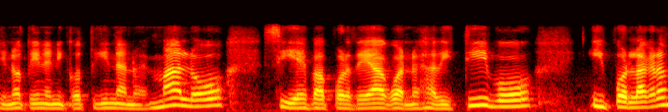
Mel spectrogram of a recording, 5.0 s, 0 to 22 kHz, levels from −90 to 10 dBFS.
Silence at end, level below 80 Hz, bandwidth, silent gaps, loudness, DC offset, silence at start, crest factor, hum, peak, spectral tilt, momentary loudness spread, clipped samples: 0 s; -60 dBFS; 9 kHz; none; -19 LUFS; under 0.1%; 0 s; 18 dB; none; -2 dBFS; -5 dB/octave; 9 LU; under 0.1%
